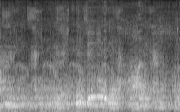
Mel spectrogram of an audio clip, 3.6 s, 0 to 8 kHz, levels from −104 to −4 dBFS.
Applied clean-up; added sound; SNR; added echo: neural separator model SepFormer DNS4.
